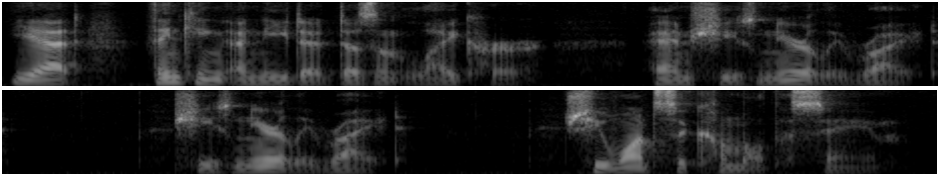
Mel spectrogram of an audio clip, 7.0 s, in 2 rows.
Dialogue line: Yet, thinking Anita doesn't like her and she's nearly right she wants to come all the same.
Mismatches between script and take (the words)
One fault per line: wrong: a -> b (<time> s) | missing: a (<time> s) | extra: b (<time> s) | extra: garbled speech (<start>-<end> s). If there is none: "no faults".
extra: she's nearly right (4.2 s)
